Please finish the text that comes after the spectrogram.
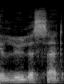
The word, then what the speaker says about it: Ilulissat: Uh thank you so much and you did get the pronunciation right. It's called the Ilulissat Icefjord.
